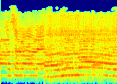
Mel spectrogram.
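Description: Mourners' voices chanting a Shia lament for Husayn, with long held notes that glide slowly in pitch.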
